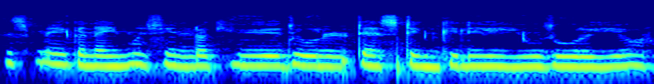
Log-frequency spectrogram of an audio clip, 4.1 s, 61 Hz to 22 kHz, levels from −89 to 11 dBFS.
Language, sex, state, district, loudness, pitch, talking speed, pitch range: Hindi, female, Bihar, Gopalganj, -35 LUFS, 220 Hz, 250 wpm, 215-235 Hz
